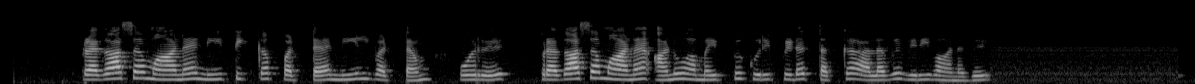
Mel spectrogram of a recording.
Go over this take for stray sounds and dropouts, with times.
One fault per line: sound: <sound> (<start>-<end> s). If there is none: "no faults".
no faults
